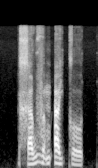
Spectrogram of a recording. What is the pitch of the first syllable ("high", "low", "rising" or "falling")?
rising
